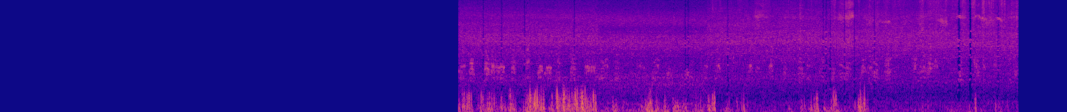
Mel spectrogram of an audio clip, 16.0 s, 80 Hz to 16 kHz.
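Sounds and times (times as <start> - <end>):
ducks quacking: 6.9 - 15.3
low rumbling noise: 6.9 - 15.3.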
